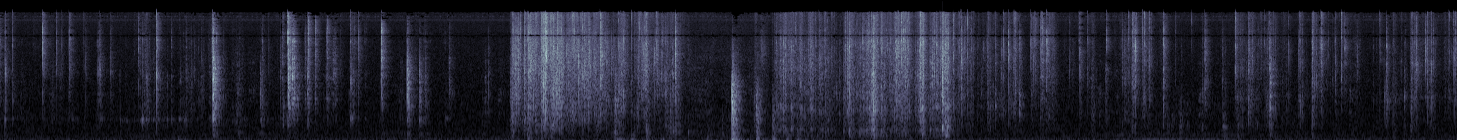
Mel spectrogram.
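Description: Hands handling plastic storage tubs and tube-feeding supplies: scattered clicks and taps of plastic lids and containers. From about ten seconds in there is a stretch of dense rustling and crinkling, with one sharp knock in the middle of it, before it thins back to scattered clicks near nineteen seconds.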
